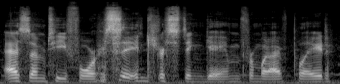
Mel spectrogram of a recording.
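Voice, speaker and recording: A man's voice: mid-range voice, fairly even intonation, moderate pace, sharp tone, faint music behind. A young man casually commenting while streaming a video game, rambling with fillers and restarts.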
